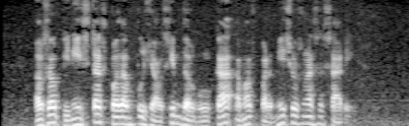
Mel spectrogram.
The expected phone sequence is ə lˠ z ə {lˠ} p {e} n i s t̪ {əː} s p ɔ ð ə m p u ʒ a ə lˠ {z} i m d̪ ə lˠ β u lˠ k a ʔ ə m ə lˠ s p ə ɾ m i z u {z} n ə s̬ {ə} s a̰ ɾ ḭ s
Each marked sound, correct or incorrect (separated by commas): correct, incorrect, incorrect, incorrect, correct, correct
